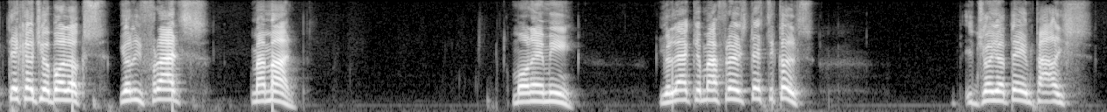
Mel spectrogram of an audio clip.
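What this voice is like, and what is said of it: Exaggerated put-on French accent. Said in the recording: “I don't know what accent it is, but it's a fucking bang on French accent.”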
